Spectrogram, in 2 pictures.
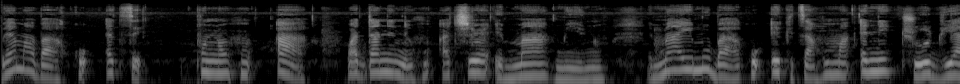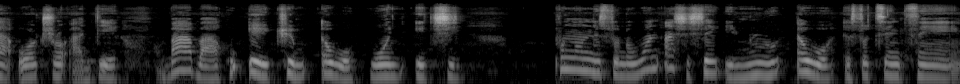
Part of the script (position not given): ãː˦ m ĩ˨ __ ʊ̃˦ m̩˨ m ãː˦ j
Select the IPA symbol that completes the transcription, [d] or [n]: n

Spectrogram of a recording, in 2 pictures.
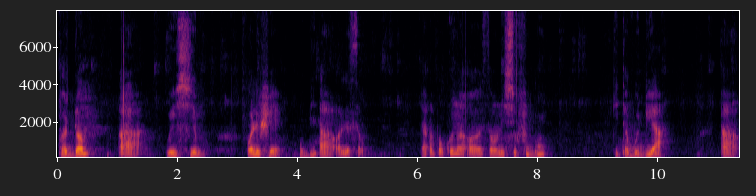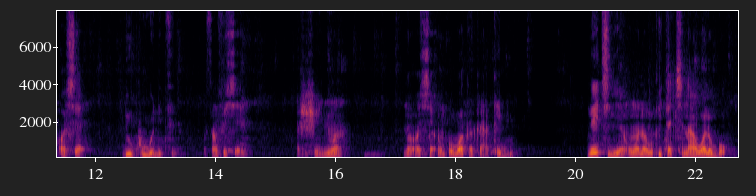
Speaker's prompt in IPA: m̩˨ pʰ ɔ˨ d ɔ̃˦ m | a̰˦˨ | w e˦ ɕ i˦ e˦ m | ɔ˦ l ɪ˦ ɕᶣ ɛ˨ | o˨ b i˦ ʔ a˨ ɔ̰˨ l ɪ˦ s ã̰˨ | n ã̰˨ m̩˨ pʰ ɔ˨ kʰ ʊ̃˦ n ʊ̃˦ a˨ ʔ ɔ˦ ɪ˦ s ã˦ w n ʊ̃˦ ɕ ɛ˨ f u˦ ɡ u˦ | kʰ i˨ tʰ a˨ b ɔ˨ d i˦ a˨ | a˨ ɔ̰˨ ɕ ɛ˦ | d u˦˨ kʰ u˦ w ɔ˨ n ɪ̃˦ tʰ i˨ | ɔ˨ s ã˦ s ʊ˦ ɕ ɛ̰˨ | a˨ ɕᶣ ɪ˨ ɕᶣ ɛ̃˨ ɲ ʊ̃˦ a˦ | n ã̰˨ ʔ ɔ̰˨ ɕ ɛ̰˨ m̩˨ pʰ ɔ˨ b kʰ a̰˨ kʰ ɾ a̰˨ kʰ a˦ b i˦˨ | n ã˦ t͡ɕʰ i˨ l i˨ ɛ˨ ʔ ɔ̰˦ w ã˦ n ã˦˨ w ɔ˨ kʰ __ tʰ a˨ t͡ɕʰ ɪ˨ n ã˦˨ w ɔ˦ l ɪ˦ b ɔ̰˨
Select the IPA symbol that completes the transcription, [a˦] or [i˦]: i˦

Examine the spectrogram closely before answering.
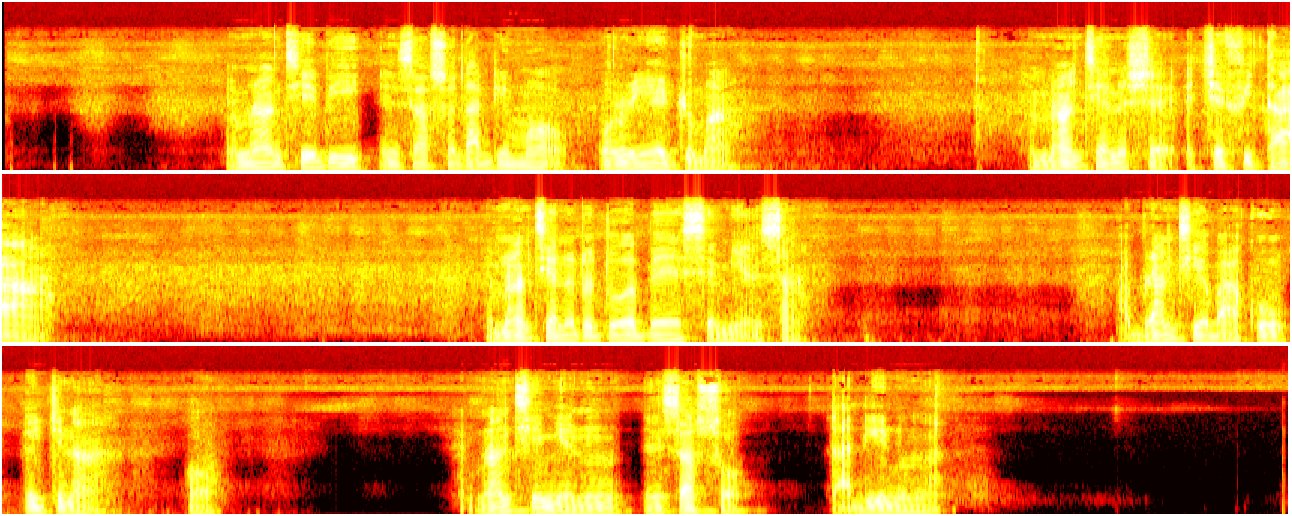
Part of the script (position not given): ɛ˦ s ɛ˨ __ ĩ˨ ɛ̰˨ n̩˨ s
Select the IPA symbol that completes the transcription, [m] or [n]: m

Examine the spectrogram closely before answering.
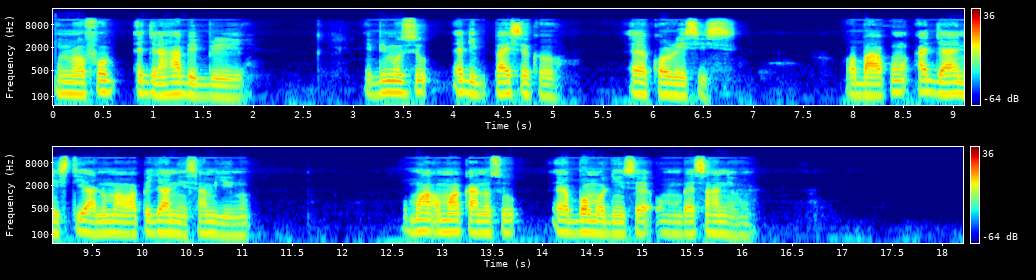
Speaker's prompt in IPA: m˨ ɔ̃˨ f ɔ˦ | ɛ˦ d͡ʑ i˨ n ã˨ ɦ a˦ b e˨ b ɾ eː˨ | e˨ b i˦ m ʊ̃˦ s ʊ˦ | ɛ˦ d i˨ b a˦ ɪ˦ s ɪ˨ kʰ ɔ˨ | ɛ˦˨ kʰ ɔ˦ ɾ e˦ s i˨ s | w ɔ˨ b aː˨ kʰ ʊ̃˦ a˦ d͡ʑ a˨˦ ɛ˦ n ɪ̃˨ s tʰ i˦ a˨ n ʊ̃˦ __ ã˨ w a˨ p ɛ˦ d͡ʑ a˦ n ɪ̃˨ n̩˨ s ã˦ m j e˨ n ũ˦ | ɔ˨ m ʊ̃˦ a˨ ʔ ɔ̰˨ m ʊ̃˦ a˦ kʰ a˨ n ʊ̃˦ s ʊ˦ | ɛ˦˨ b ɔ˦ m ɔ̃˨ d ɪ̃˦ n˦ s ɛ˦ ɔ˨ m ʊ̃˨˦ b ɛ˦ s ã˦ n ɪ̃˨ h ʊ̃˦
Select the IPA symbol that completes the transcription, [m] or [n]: m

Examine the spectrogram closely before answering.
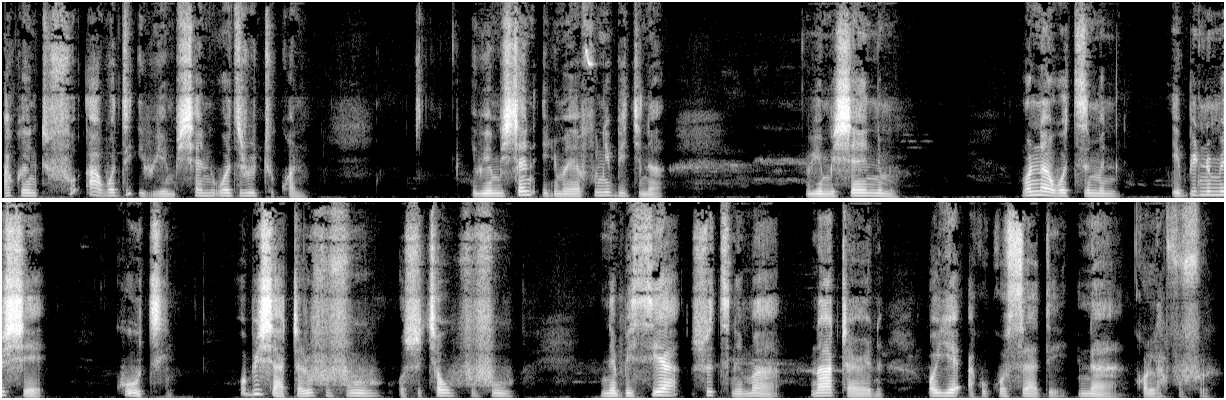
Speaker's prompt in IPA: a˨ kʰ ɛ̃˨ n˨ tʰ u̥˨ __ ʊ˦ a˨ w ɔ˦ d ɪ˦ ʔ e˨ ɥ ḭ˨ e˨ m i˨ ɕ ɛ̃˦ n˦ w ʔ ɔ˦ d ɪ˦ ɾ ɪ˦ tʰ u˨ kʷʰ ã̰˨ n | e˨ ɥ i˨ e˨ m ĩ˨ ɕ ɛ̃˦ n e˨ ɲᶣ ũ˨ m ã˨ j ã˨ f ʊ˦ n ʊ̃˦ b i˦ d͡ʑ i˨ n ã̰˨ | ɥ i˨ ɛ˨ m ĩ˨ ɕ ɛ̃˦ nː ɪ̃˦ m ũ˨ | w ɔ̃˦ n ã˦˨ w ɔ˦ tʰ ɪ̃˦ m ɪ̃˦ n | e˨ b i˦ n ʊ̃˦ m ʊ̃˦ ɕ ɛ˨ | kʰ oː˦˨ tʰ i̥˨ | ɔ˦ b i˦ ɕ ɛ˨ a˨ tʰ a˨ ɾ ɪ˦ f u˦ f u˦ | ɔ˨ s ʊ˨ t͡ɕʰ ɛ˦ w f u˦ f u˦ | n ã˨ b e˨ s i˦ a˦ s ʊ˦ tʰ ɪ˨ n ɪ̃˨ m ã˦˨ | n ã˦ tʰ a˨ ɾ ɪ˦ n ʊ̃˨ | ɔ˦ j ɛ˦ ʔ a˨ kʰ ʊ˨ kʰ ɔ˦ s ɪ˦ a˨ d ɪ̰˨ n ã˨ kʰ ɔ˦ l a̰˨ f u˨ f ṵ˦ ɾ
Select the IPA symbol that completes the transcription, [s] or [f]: f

